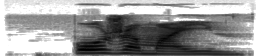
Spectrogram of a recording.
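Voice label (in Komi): "пожӧмаин", Komi, female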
